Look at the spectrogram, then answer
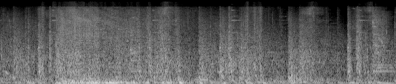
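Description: Bursts of rapid gunfire in the crime video game The Precinct, dense overlapping shots crackling loudly in quick volleys with brief lulls between them.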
